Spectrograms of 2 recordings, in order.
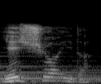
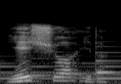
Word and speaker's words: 예슈아: 그 히브리어 단어는 도움과 구원에 동일하게 쓰인 히브리 단어 예슈아이다. 이 발음은 예수님이 히브리어 이름과 같다. 하나님께서 가브리엘 천사를 통하여 지어주신 예수님의 올바른 히브리어 이름과 발음은 예슈아이다.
